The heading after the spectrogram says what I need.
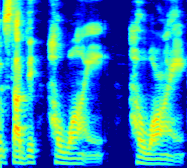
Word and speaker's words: Hawaii: é o estado de Hawaii. Hawaii. E pode ser que você ouça também esse I prolongado no final, falando Hawaii, Hawaii, Hawaii. É uma outra possibilidade.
